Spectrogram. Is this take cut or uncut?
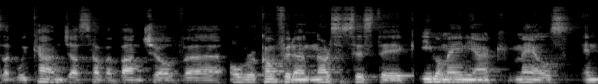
cut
